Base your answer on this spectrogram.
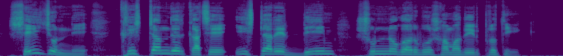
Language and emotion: Bengali, neutral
